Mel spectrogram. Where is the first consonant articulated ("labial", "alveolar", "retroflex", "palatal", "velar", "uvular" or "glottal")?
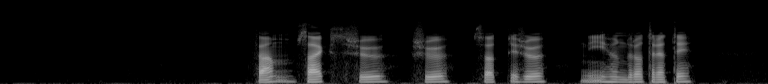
labial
